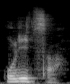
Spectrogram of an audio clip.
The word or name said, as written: straat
